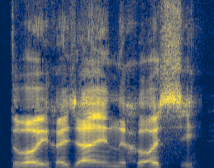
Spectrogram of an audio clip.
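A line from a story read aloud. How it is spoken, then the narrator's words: Sad. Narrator (Russian): печально произносит менеджер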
